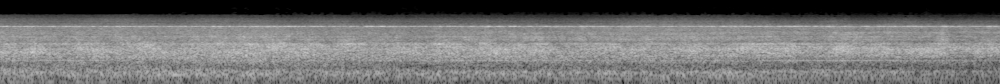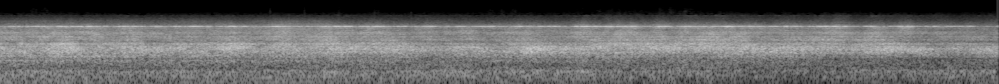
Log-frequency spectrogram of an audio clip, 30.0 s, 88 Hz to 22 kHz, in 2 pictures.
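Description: Airbus A350-941 airliner's Rolls-Royce Trent XWB turbofan engines running: a steady rush of jet noise with a thin, high, steady whine over it, easing slightly near the end.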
